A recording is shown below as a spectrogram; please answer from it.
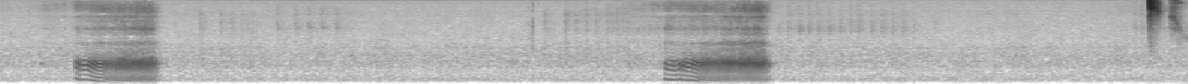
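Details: Sleeping pet dog Manja snoring on a bed: two rough, buzzy half-second snores about four seconds apart, with a faint click near the end.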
